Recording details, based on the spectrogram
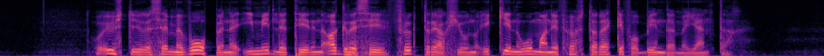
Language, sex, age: Norwegian, male, 48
